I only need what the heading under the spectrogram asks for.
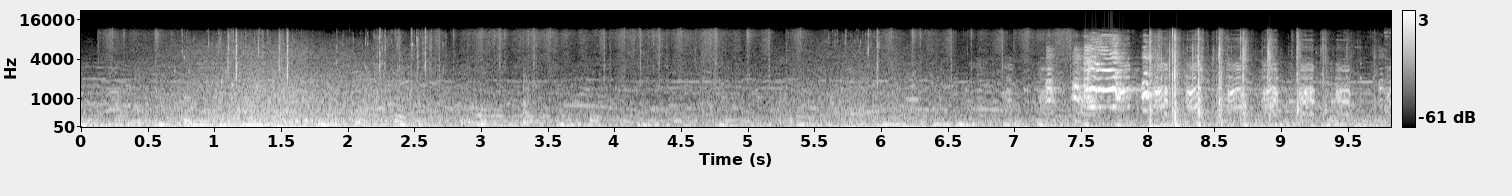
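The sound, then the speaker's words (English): Farmyard animal calls from a sound-identification game, two goats, a sheep and a duck with no chicken. They come faintly through people talking, then a louder burst of harsh, rapid calls rises near the end. “Yeah, no chicken, right? Pretty sure there's no chicken there. Just two goats. a sheep and a duck.”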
